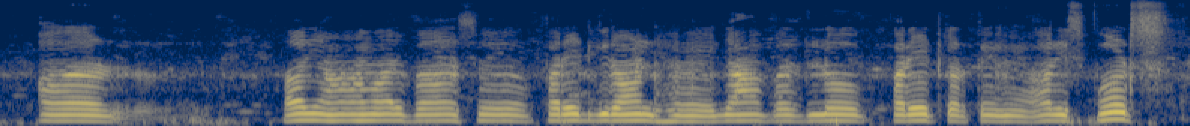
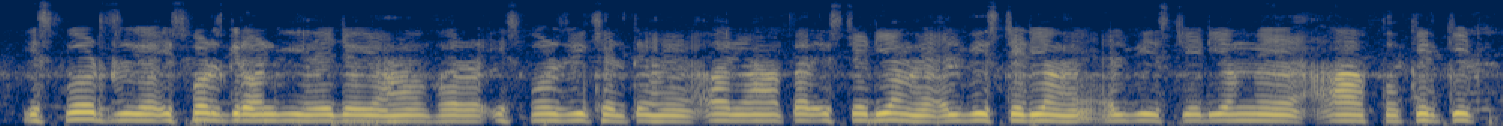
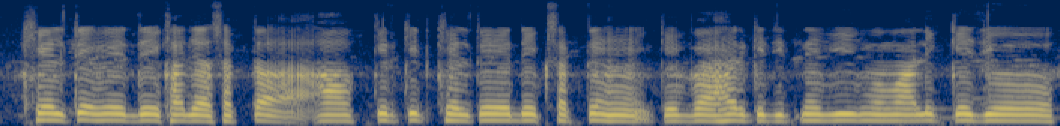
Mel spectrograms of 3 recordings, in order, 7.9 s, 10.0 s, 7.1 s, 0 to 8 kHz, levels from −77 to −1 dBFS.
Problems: constant background noise, low volume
